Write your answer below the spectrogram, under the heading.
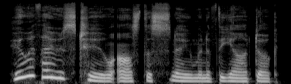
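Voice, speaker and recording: A woman's fairly low, dark and mellow voice at a moderate pace with ordinary pitch variation, in a dry, close sound with no echo on a very clean recording with a silent background. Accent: British. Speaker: podcast host and accent teacher. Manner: measured, storyteller-like narration with clear, careful pronunciation; clear, careful, teacherly pace.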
